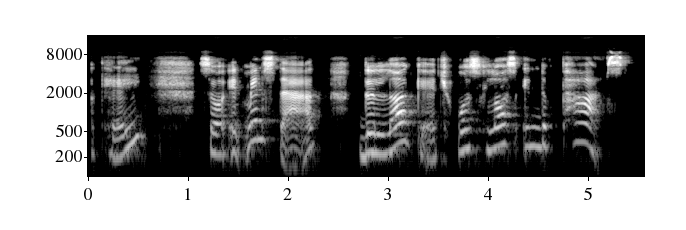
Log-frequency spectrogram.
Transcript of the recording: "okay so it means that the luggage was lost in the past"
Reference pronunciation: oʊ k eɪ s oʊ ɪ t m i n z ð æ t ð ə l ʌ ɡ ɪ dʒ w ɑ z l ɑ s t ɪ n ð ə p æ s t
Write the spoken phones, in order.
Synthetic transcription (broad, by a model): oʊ k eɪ s oʊ ɪ t m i n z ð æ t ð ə l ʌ ɡ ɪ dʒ w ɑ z l ɑ s t ɪ n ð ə p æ s t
